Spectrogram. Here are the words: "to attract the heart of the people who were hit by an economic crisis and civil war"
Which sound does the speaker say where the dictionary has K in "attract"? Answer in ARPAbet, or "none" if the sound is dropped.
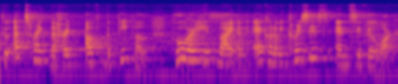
K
